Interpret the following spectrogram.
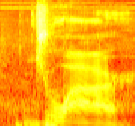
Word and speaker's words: Dwyer: from Brian Brian Dwyer I think it's Dwyer that's how you pronounce it I know how to spell it but I don't know how to pronounce it is it d-w-y-e-r it's d-w yeah that's exactly how it is dryer yes he's super cool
